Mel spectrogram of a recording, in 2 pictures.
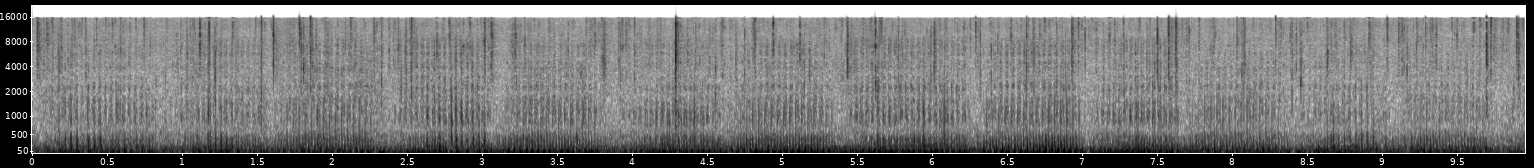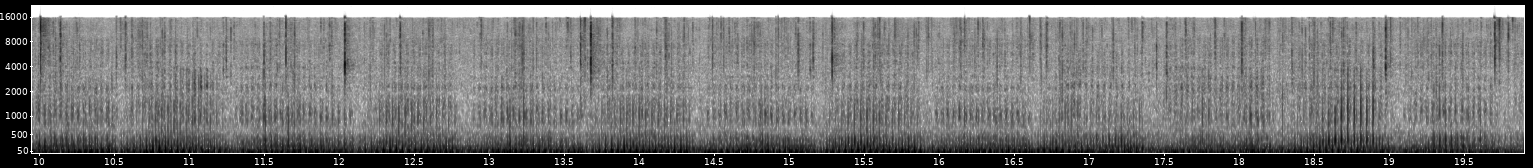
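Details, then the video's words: Domestic cat purring steadily in a relaxation mix, a low rumbling purr pulsing in regular breath cycles under sharp crackling and popping from a fireplace. "Purring Cat with Cozy Crackling Fireplace Sound"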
